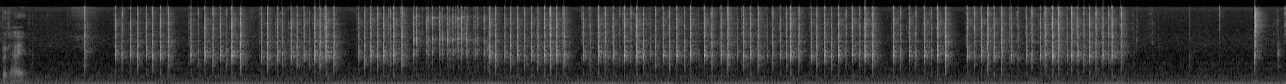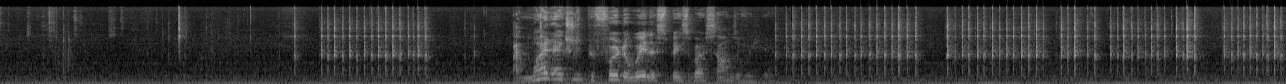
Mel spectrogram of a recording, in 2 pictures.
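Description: Keyboard keys clack rapidly under fast typing.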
